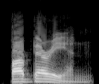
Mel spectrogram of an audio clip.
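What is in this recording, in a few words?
"barbarian", American English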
